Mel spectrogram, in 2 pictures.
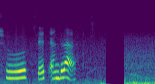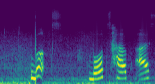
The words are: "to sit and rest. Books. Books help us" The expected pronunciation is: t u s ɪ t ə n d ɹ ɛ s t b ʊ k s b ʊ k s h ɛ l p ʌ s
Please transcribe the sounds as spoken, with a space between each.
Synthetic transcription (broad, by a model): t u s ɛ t ə n d l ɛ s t b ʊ k s b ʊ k s h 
